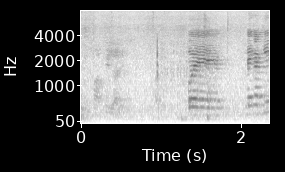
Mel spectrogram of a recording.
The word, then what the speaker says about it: Mapillary: Pau, Mapillary, ¿cómo se pronuncia? Mapillary.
